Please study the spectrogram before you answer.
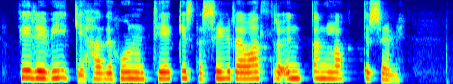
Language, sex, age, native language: Icelandic, female, 40-49, Icelandic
